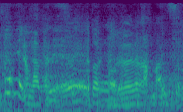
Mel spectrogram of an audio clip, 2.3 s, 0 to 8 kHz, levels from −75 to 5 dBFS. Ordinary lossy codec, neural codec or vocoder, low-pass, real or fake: none; codec, 16 kHz, 1.1 kbps, Voila-Tokenizer; none; fake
